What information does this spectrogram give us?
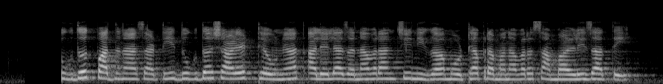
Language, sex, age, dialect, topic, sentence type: Marathi, female, 18-24, Standard Marathi, agriculture, statement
